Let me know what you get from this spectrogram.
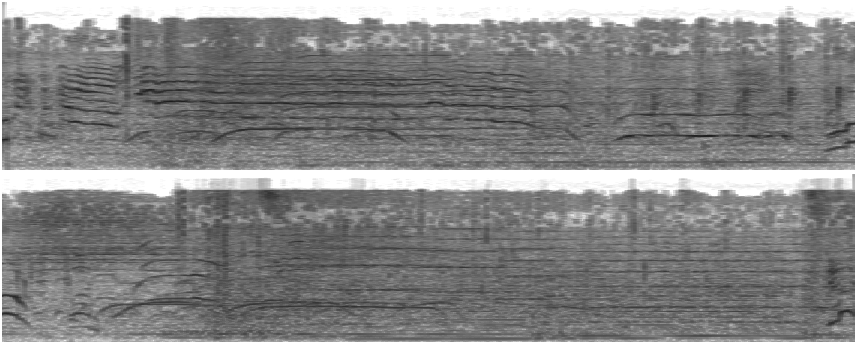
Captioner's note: applause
